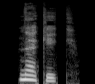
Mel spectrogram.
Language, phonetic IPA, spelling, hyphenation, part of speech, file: Hungarian, [ˈnɛkik], nekik, ne‧kik, pronoun, Hu-nekik.ogg
- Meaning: third-person plural of neki: to/for them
